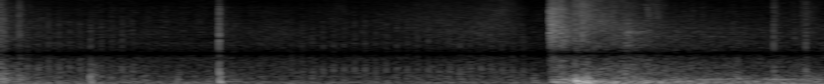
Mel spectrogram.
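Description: Gunfire and explosions in the World War II shooter Hell Let Loose during a competitive esports match, with a few scattered distant shots followed by a loud heavy blast and rumbling barrage against a quiet, hissing background.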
